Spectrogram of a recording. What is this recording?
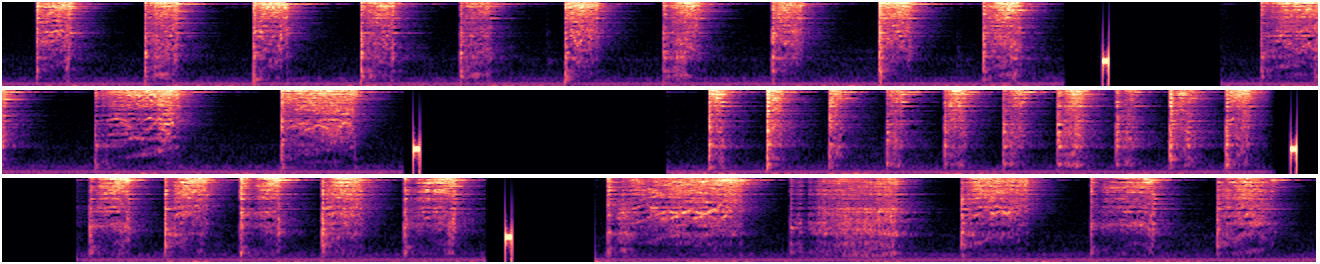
Sharpen Knives
small, ambience, cafre, stereo, cafe, catering, busy, field-recording, less, pack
